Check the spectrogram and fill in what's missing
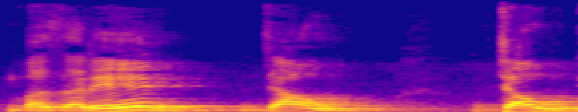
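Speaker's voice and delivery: যাও glided as one syllable; vowels run together. Shown as a demonstration. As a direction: join আ and ও in one breath in "যাও". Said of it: "একসাথে".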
